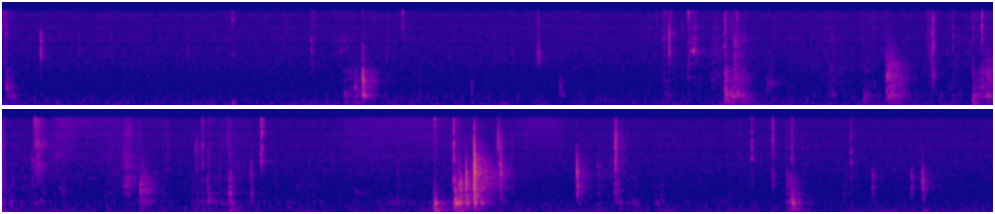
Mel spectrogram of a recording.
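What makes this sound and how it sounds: A knife blade carves slices from a solid, semi-dry green bar of soap held in the hand. Short, crisp scraping cuts and soft crunches come at irregular intervals over a quiet background, with one louder, brighter cut near the end.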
